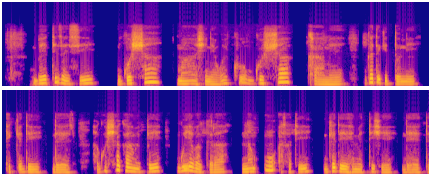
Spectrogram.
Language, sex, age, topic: Gamo, male, 25-35, agriculture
